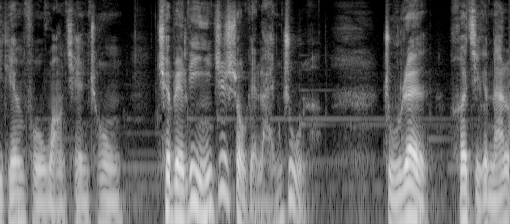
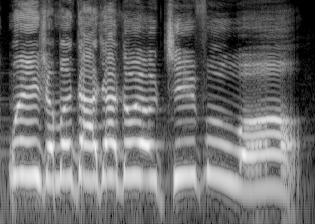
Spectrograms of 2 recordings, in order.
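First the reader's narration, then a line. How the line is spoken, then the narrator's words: Desperate roar. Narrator (Chinese): 他用尽力气大声吼着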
